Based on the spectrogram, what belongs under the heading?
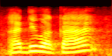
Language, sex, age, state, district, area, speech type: Telugu, female, 60+, Andhra Pradesh, Guntur, rural, spontaneous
